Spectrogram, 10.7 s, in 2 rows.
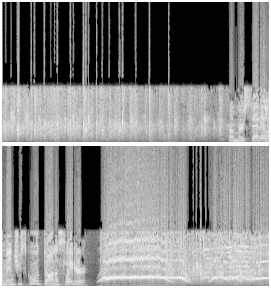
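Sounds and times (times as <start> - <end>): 
audience applause: 0.0 - 4.5, 8.0 - 10.6
speech: 4.6 - 7.7.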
